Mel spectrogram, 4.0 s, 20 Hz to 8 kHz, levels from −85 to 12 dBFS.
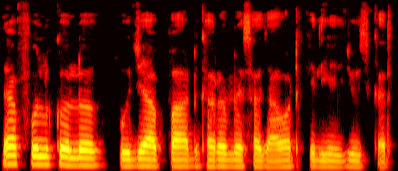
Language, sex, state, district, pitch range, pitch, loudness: Hindi, male, Bihar, Supaul, 110-130 Hz, 115 Hz, -17 LUFS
